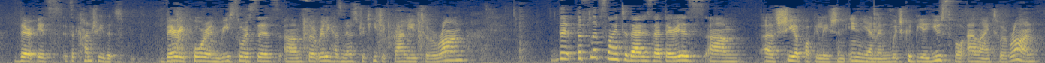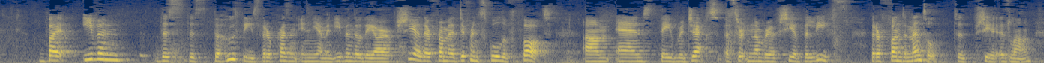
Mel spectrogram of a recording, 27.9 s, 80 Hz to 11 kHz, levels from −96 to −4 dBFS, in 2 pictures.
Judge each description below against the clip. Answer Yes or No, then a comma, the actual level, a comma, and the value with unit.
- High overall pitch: Yes, high, 195 Hz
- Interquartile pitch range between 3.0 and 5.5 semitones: Yes, average, 3.7 semitones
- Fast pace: No, average, 180 wpm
